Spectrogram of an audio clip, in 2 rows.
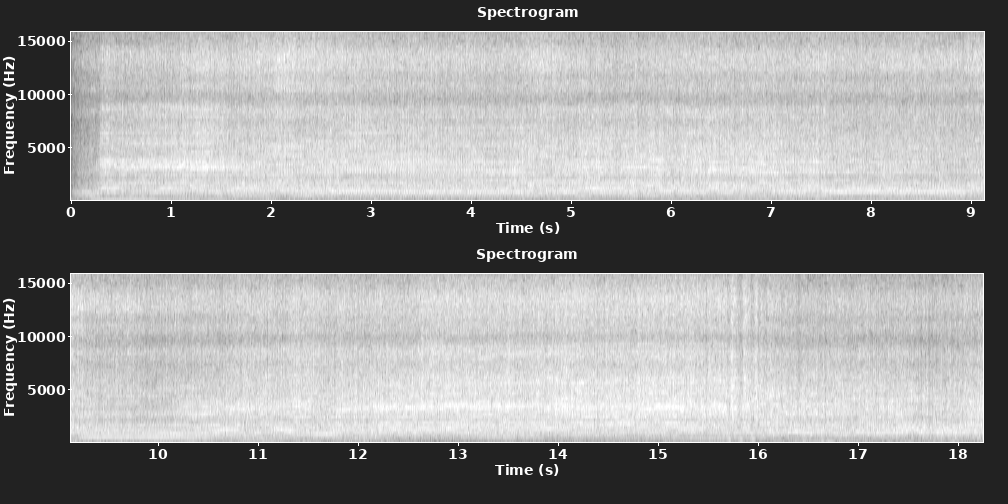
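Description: A 1991 Honda NSX engine revs hard while driving, rising and falling through the gears with a loud, continuous mid-pitched howl heard close from inside the car.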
